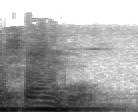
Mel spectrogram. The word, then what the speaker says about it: fungo: Se escribe fungo, pero se pronuncia fongo.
